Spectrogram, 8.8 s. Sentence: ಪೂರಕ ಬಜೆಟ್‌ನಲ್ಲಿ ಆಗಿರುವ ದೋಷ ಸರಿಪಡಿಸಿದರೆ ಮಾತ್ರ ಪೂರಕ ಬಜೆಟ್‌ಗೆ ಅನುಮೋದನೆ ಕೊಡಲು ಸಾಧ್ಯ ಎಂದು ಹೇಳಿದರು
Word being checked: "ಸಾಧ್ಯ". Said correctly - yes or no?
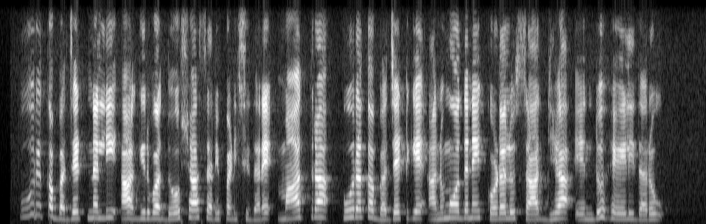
yes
